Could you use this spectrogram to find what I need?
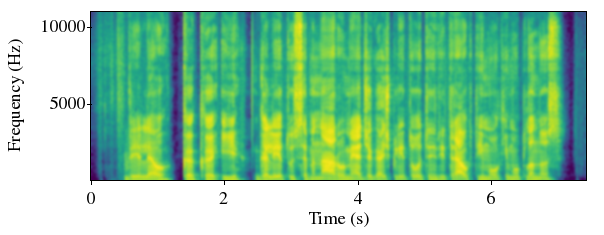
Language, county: Lithuanian, Marijampolė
